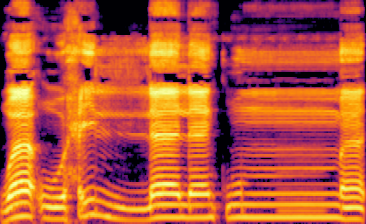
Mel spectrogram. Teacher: mim bertemu dengan huruf mim kena ada dengung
